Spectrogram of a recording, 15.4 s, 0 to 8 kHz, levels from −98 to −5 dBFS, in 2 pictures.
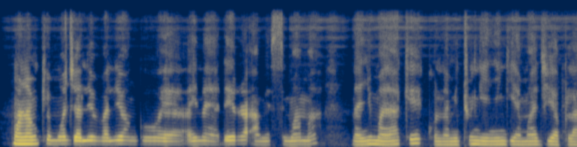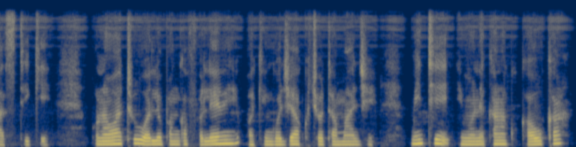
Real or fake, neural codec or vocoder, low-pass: real; none; 7.2 kHz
